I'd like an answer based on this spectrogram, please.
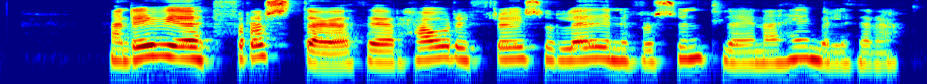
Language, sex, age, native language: Icelandic, female, 40-49, Icelandic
